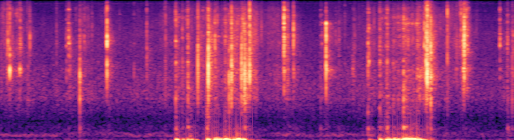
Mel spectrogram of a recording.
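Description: A hand holds a solid blue Fax soap bar while a utility knife blade cuts it into a fringe of thin shavings. Sharp, dry, crunchy clicks alternate with two longer grinding bursts of cutting that add a low rumble. The brittle shavings snap off with bright crackles.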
